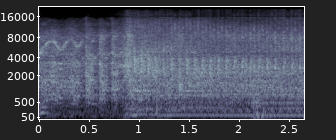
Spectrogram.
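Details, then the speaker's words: Dodge Charger Pursuit on delivery, before supercharger build: quick crank, fires right up and settles into a steady, even low idle with no knocks or misses; normal cold start. "Fired right up. Like this is in great condition. Yeah, it sounds good."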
